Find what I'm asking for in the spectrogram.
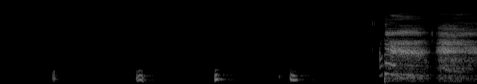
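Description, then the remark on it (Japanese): Water sloshes softly in an open-air hot spring bath, four gentle evenly spaced laps, followed by a louder, sustained rush and splash of water near the end, with no talking. “露天風呂入りながらお酒飲むの最高でしょ？”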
